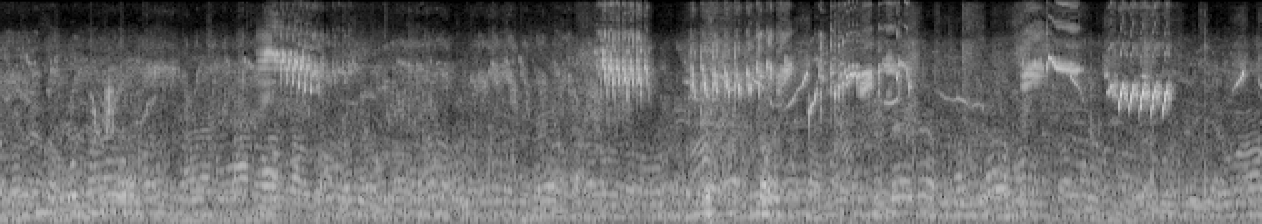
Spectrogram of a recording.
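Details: Lark, locally called jal mashhadi, singing in Kabul on a Friday morning: scattered bursts of high buzzy, rattling phrases over a steady murmur of lower warbling sounds in the background.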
